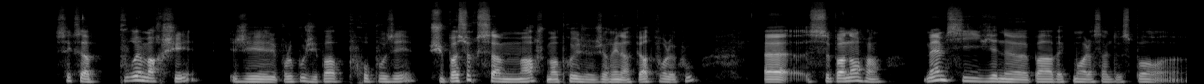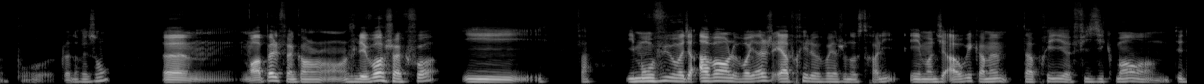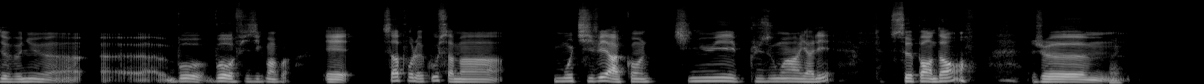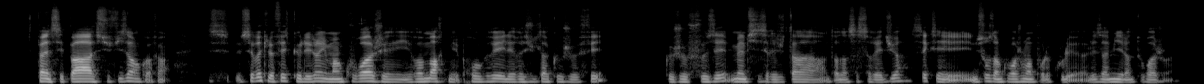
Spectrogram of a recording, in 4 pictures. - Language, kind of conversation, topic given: French, advice, Comment gérez-vous le sentiment de culpabilité après avoir sauté des séances d’entraînement ?
- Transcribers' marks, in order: chuckle; tapping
